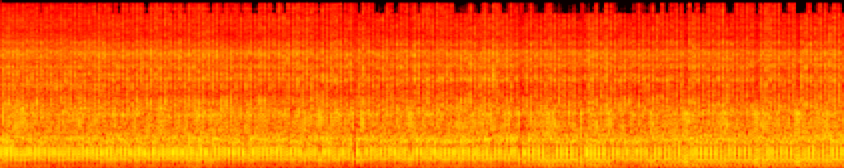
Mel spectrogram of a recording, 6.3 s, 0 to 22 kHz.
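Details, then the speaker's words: HPI Savage 21 nitro RC truck in cold weather, primed: fast buzzy cranking with a few weak pops but never catches; owner suspects a blockage, unconfirmed. "it's trying is it it is trying it's just not quite getting there you can hear it popping a little bit maybe we've got a little bit of a blockage"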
